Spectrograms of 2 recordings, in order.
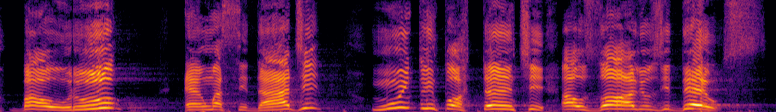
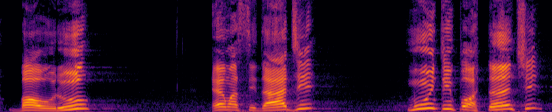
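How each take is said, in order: First: It is said loudly. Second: It is said quietly.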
